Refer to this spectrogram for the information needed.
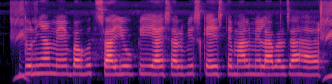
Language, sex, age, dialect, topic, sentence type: Magahi, female, 18-24, Southern, banking, statement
